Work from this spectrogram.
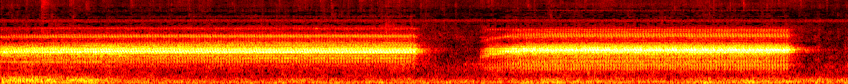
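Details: Frogs calling before a thunderstorm on Lake Houston: a dense, steady trilling chorus with a strong band of sound, running unbroken for about four seconds, pausing briefly, then resuming for three more seconds before dropping away.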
